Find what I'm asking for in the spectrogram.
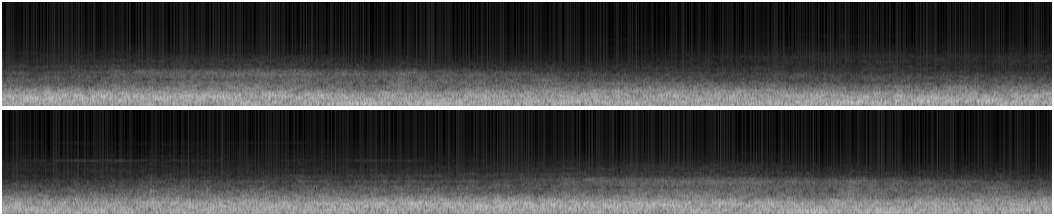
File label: ship cruiser idle; Stellaris; machineage; ships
